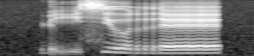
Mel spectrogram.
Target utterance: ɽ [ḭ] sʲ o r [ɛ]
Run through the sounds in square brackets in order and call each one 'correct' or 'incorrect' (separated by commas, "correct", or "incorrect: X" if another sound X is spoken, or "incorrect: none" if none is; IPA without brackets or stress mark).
correct, correct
